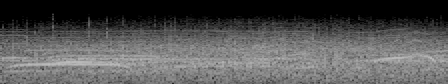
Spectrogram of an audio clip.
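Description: Large arena crowd applauding, with high cheers and whoops rising and falling over the clapping.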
